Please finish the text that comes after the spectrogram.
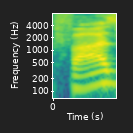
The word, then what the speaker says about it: FaZe: How do you pronounce it? Fazi? Phase Clan, FaZe Clan. Phase.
